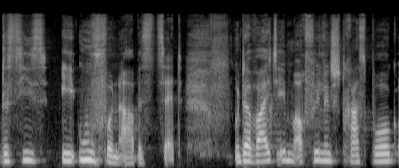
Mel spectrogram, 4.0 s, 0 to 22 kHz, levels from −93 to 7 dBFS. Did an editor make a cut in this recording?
no; 0 cuts

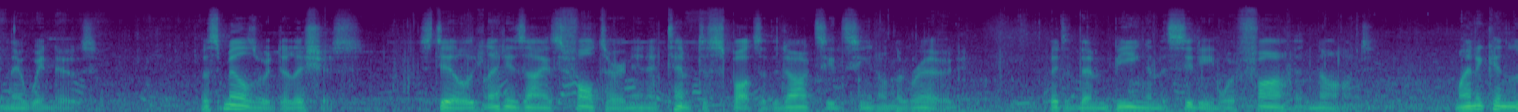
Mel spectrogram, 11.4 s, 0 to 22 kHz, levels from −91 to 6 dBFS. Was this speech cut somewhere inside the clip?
yes; 7 cuts; at 3.6 s, 4.7 s, 5.7 s, 6.1 s, 8.0 s, 9.2 s, 9.7 s

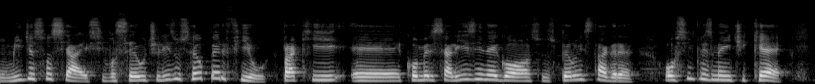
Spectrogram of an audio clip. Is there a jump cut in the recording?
yes; 1 cut; at 2.8 s

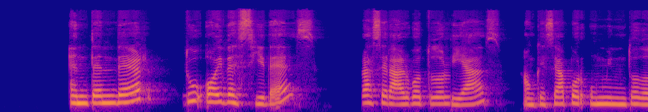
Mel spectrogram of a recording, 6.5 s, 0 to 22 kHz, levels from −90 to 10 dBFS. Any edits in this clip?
yes; 4 cuts; at 1.8 s, 3.6 s, 4.5 s, 5.1 s

